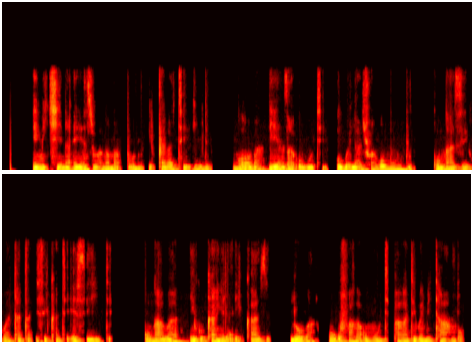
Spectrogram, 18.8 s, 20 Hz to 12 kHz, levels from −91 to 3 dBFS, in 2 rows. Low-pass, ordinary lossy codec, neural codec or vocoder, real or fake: 7.2 kHz; MP3, 96 kbps; codec, 16 kHz, 6 kbps, DAC; fake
